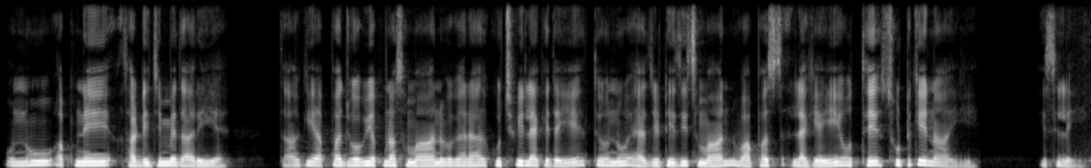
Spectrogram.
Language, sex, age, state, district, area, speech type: Punjabi, male, 30-45, Punjab, Jalandhar, urban, spontaneous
